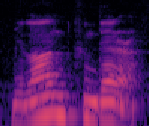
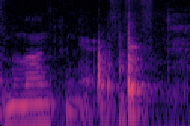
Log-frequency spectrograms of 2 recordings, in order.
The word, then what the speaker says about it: Milan Kundera: I want to make sure I say his name right. Milan Kundera. I say it with an accent. Oh, that's right there. Yeah, Milan Kundera.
